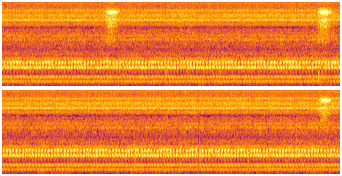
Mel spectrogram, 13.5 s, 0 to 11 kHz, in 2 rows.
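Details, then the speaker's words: Generator with nanocrystalline cores, spinning off load: a steady, unchanging hum with tones near 200 Hz and a stronger one near 800 Hz. The owner attributes it to magnetic core resonance at certain speeds. "that noise is the magnetic field resonating with the core materials. It creates this, it's weird actually, it does this at different various speeds."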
